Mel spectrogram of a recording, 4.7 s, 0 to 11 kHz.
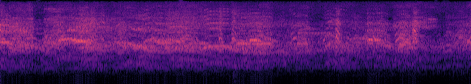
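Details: On 10 April 2011 at Lake Sarymsak in Pavlodar Region, Kazakhstan, a crowd of black-headed gulls keeps up loud, harsh, croaking cries, overlapping densely and fading slightly toward the end.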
